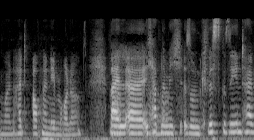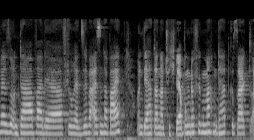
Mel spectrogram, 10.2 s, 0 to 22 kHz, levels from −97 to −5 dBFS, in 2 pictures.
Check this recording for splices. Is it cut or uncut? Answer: uncut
